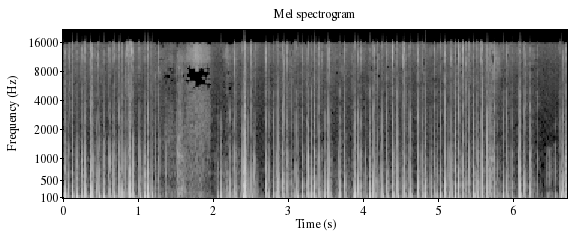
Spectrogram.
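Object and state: Leather handbag tapped with long nails.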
